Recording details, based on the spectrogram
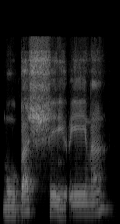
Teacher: sininnya dibaca dobel ada tasdidnya juga ditekan biar tampak dobelnya mubasyirina ro kasrh ya sukun mad thobi'i panjang dua harakat waun Nun sukun bertemu dengan huruf dal bacaan ikhfa dibaca samarsamar.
